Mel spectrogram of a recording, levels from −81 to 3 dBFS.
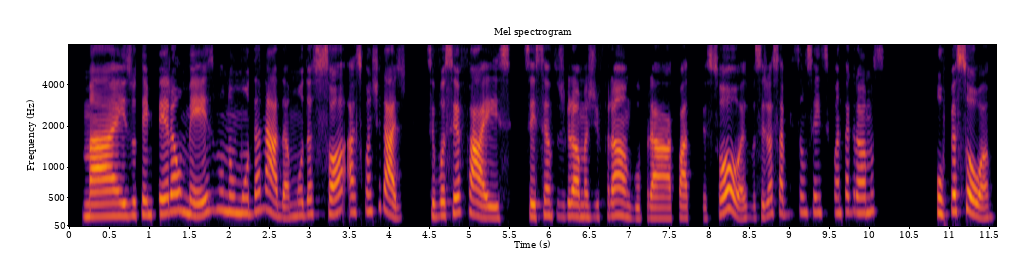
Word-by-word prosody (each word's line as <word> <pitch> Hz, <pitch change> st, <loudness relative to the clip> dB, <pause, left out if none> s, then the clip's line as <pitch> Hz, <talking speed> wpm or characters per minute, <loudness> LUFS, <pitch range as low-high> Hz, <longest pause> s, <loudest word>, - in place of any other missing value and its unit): mas, 205 Hz, +1 st, +5 dB
o 215 Hz, -, -4 dB
tempero 235 Hz, +3 st, 0 dB
é -, -, +4 dB
o 290 Hz, -, 0 dB
mesmo, 250 Hz, +6 st, -2 dB
não 270 Hz, -2 st, -2 dB
muda 250 Hz, +3 st, -3 dB
nada. 205 Hz, -, +2 dB
Muda 215 Hz, +5 st, -7 dB
só 235 Hz, +5 st, +1 dB
as 260 Hz, -1 st, -3 dB
quantidades. 280 Hz, -, 0 dB, 0.2 s
Se 205 Hz, -, -6 dB
você 215 Hz, +5 st, 0 dB
faz 185 Hz, -, +2 dB
600 200 Hz, 0 st, -3 dB
gramas 195 Hz, -2 st, 0 dB
de 190 Hz, 0 st, -14 dB
frango 205 Hz, -4 st, -1 dB
pra 170 Hz, -1 st, +2 dB
4 180 Hz, -1 st, -1 dB
pessoas, 180 Hz, -, +1 dB
você 180 Hz, +2 st, -6 dB
já 230 Hz, +3 st, -4 dB
sabe 245 Hz, -2 st, -6 dB
que 240 Hz, -, -19 dB
são 260 Hz, -1 st, -10 dB
150 260 Hz, 0 st, -7 dB
gramas 265 Hz, +1 st, -4 dB, 0.6 s
por 250 Hz, -3 st, -1 dB
pessoa. 245 Hz, -, +3 dB
220 Hz, 165 wpm, -24 LUFS, 195-260 Hz, 0.6 s, mas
